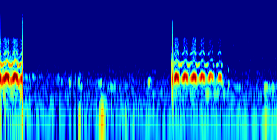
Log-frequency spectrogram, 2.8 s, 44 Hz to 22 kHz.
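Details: Tawny owl visiting nest box 1 in De Mortel on 26 January 2021, calling at 19:33 CET during the breeding season, captured by a livestream camera: a brief quavering burst, a pause, then a longer rapid pulsed tremolo of about eight notes, quiet background.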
